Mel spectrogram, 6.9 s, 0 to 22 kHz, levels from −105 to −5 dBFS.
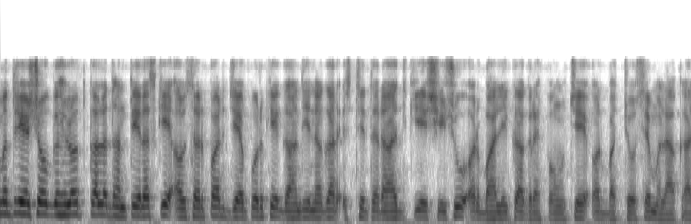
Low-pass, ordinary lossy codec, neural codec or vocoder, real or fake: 7.2 kHz; none; codec, 24 kHz, 6 kbps, HILCodec; fake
